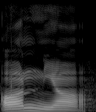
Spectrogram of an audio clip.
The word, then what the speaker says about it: অন্য: অন্না থাকলে উচ্চারণটা হবে অন্যা, অন, তারপরে ইয়া, অন্যা, অন্যা, এইভাবে উচ্চারণটা হবে।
